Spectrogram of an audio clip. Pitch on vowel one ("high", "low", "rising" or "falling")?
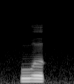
high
